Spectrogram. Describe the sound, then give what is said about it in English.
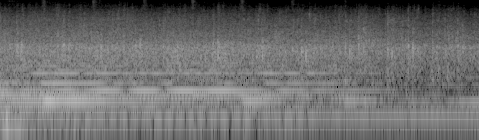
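A church audience claps in a steady, dense patter that holds an even level for nearly four seconds, with a faint sustained tonal hum underneath and no voices. “Come on, you can clap that.”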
